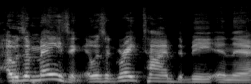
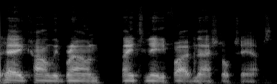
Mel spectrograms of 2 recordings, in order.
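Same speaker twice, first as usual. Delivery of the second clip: softer, lower mock replay of the proud intro; dry, lowered imitation poking fun at the buddy; mock introduction; 5 semitones lower, 4 dB quieter than usual. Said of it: "just said".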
